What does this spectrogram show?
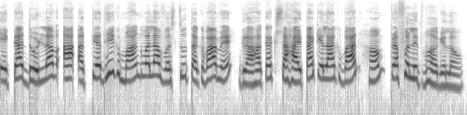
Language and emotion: Maithili, happy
